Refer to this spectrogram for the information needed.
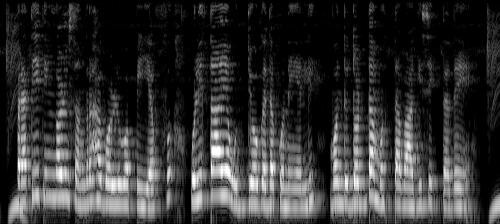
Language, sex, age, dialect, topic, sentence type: Kannada, female, 18-24, Coastal/Dakshin, banking, statement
